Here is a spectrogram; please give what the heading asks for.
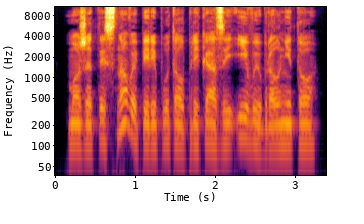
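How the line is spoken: Less soft, harder. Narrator (Russian): Голос Зары звучал не так мягко, как часом ранее

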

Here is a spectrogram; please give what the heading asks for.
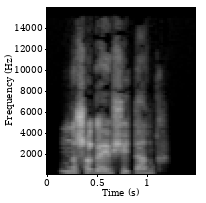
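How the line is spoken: Girl's smirking reply. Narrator (Russian): хмыкнув, ответила девушка

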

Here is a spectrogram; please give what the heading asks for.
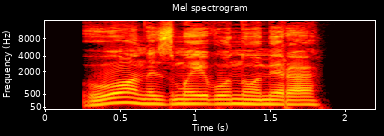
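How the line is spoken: Angry, through teeth. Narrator (Russian): Злобно цедит сквозь зубы

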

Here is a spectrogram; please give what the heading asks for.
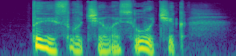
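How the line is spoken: Vampire breathless blurt. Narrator (Russian): выдохнул вампир и выпалил

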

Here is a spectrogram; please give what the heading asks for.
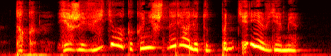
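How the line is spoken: Lowered, excited voice. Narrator (Russian): понизив голос, взволнованно сообщила принцесса

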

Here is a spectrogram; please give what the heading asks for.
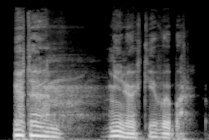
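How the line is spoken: Sigh. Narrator (Russian): вздохнул Мак

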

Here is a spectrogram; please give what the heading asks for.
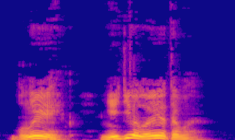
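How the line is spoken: Shout. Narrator (Russian): закричал Уилкс

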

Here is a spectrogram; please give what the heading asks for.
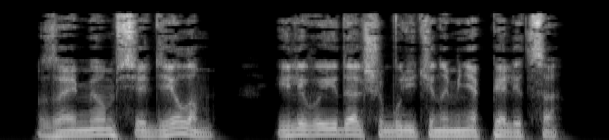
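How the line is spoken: Grumbling young woman. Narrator (Russian): проворчала девушка

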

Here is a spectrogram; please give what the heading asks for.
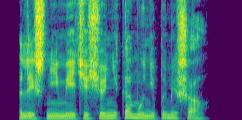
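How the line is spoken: Calm man. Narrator (Russian): спокойно ответил мужчина

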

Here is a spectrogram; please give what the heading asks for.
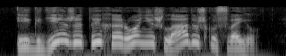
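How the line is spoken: Cheerful question. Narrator (Russian): весело спросил Дмитр

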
